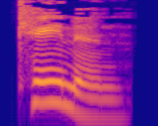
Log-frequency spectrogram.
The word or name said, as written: cainan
